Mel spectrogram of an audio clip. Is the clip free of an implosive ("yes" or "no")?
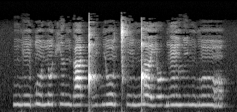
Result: no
